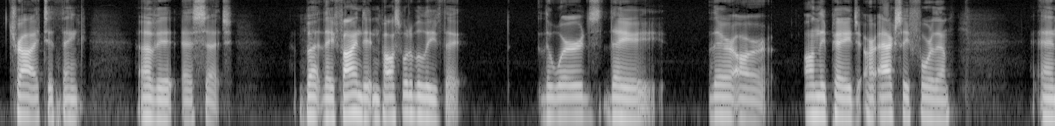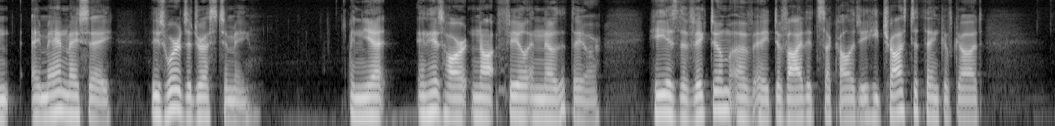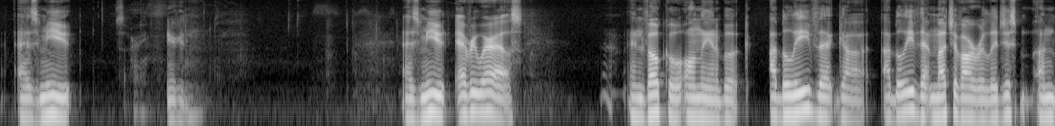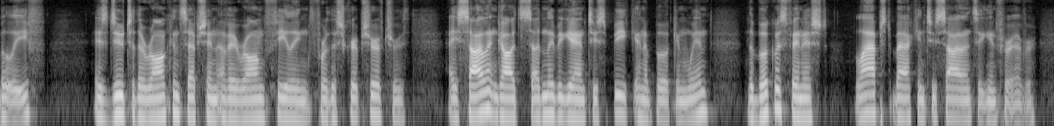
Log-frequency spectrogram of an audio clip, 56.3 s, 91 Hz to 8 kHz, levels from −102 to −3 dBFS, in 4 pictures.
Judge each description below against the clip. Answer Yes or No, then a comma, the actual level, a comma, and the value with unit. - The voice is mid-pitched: No, low, 125 Hz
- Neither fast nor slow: No, slow, 130 wpm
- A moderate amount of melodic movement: No, narrow, 2.1 semitones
